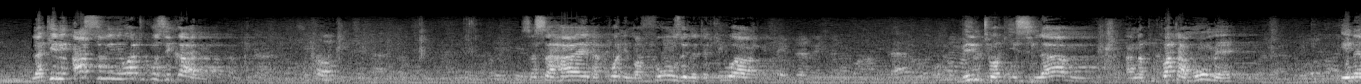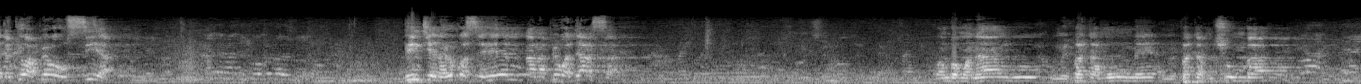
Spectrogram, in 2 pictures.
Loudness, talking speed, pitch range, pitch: -15 LUFS, 65 wpm, 150-230 Hz, 170 Hz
